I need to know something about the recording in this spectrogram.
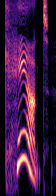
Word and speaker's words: can't: I wanted to say can't, but I said can. Poor Emily. Now, I always pronounce the T clearly in can't.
